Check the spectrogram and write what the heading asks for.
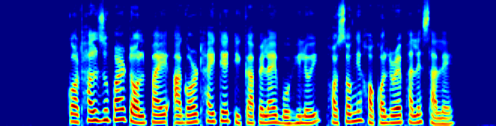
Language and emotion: Assamese, neutral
